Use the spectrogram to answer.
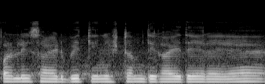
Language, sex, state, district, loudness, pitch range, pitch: Hindi, male, Uttar Pradesh, Shamli, -15 LUFS, 125-135 Hz, 130 Hz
